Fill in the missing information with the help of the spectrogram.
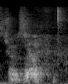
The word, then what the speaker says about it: Trousdale: And, yes, Truesdale.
